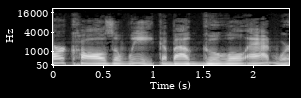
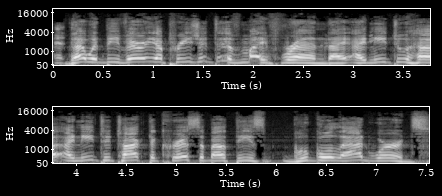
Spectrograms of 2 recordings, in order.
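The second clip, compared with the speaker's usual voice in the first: put-on heavy, laid-on Indian accent; 8 semitones higher than usual. Acting out a man who wants to reach the speaker's friend, thick Indian accent. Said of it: "thick, thick Indian accent".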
